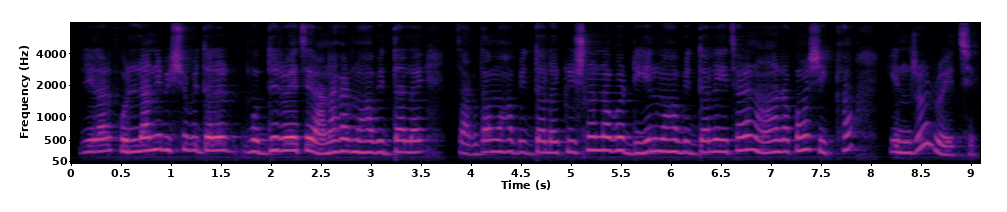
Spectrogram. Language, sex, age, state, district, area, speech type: Bengali, female, 30-45, West Bengal, Purulia, urban, spontaneous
